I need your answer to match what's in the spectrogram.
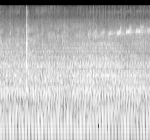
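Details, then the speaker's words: Fuel-injected scooter that was previously totally dead, just restarted after repair: fast, even idle about four beats a second with no misses; healthy idle. "Bro mesinnya udah hidup titip ya nasib rap coba"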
